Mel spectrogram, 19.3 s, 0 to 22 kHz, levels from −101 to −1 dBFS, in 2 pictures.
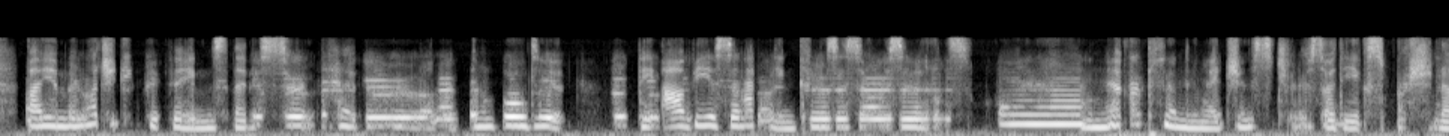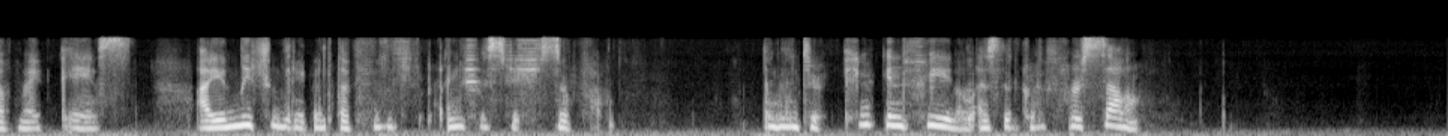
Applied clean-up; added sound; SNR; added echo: neural diffusion model UNIVERSE++.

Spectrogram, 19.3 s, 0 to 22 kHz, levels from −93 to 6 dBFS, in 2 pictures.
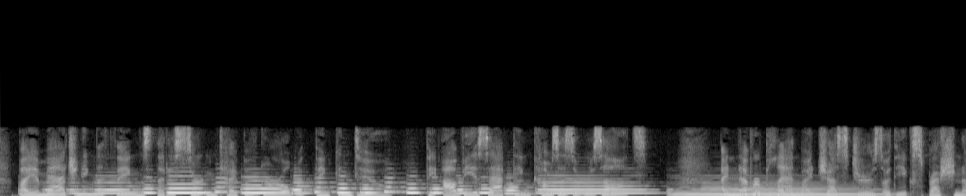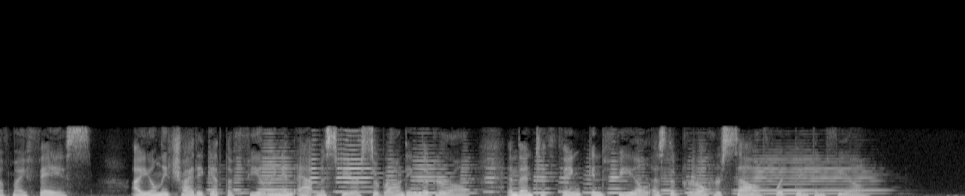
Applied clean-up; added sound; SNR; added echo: none; Brass instrument; -4 dB; none.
